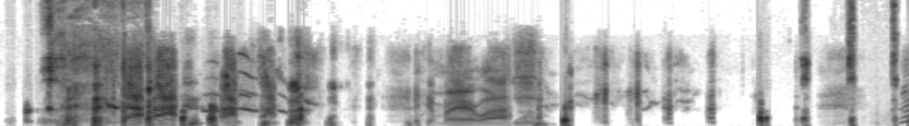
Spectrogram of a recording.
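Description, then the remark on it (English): A chicken laying eggs clucks in a busy run of short, choppy calls, with a longer drawn-out squawk midway before the clucks thin into scattered single notes. “God damn chicken laying eggs there. Got chickens everywhere.”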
